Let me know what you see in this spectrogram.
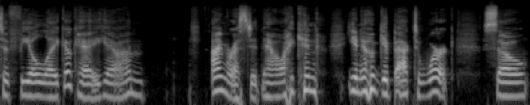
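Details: Adult female with a self-reported moderate, not severe stutter that she can control most of the time; stuttering.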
